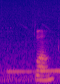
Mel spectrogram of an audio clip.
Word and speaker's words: Blanc: Blanc. You don't pronounce the C at the end. It's a French word.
